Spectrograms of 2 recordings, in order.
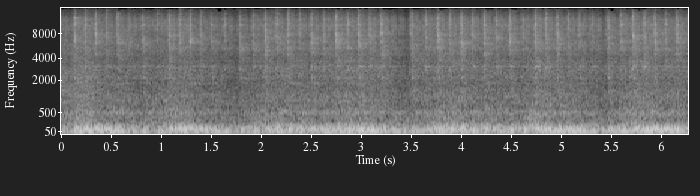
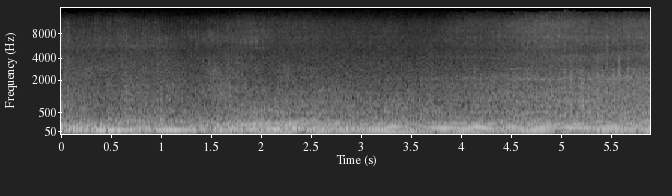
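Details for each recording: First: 1966 Triumph Spitfire MK2 four-cylinder on adjusted carbs, started to test the ignition: rough, lumpy idle with dropped beats, still misfiring; owner then rebuilt the carbs, but the cause was two spark plug leads swapped. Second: 1966 Triumph Spitfire MK2 after a long-standing misfire was fixed; it had been running on only two cylinders. A steady, even low engine note with no stumbles; now smooth on all four cylinders, though the carbs are still untuned.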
